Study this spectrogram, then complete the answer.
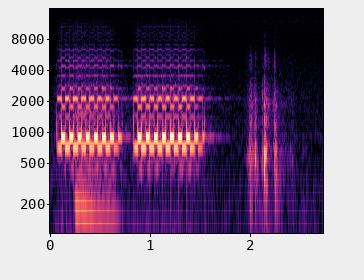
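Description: A telephone rings loudly and close by, two long trilling bursts with a pause between, followed by a short voice.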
